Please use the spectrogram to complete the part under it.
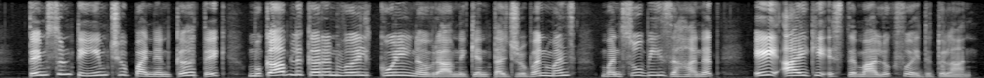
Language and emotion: Kashmiri, neutral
